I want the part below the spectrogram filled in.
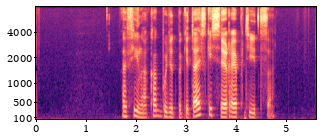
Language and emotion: Russian, neutral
